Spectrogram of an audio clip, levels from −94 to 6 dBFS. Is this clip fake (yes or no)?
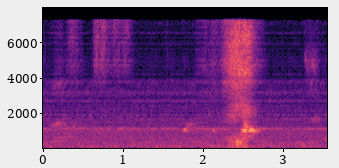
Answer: yes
